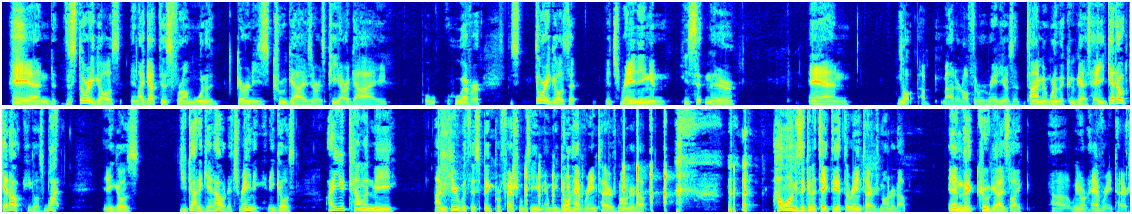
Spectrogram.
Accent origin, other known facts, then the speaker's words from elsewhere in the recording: Wisconsin, United States; I grew up in Wisconsin.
